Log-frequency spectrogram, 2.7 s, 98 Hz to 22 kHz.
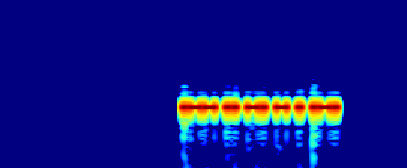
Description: Morse code, heard as a keyed tone, about 46 wpm, 700 Hz. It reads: WINTER
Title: Six Letter Words - 50wpm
